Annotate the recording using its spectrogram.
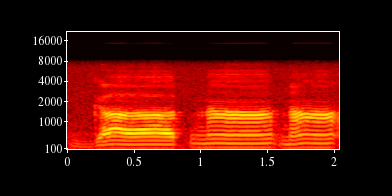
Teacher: So the first anudata is not raised, it's a low pitch.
